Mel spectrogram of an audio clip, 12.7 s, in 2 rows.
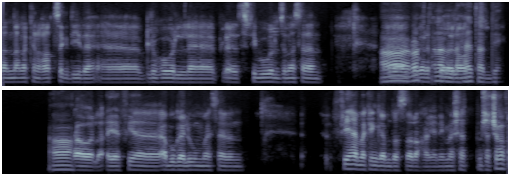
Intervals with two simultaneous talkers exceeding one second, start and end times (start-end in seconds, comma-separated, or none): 4.8-6.0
